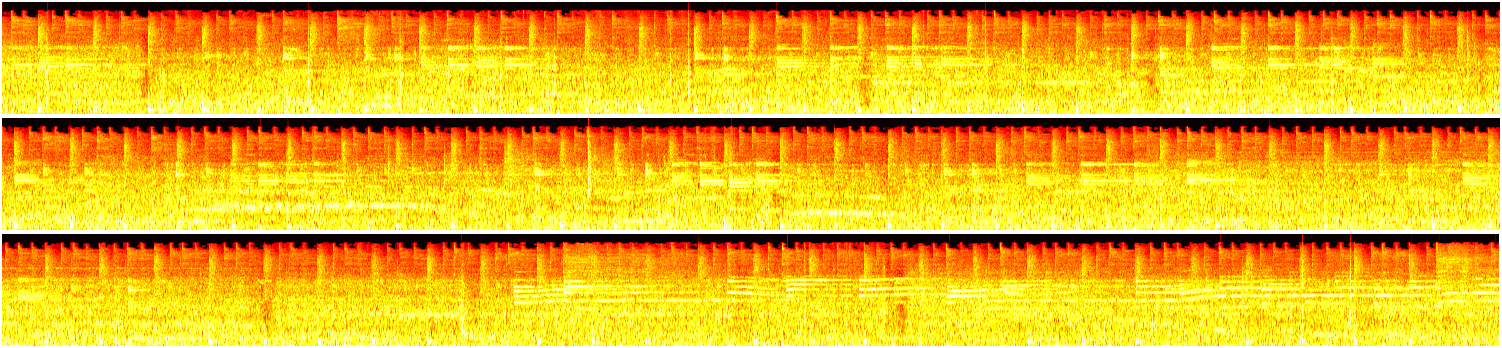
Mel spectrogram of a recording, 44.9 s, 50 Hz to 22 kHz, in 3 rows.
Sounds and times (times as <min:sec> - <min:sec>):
Skateboard: 0:00.0 - 0:16.3
Music: 0:00.0 - 0:44.9.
